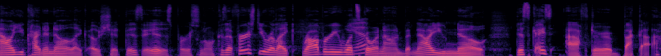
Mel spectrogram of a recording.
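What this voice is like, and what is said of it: Usual voice. Nothing is said of it.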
